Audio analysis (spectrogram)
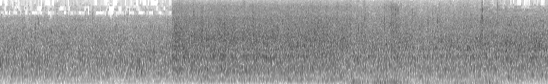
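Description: Creek water flowing past a fallen tree, a continuous rushing wash, steady and close, with a brief low rumble partway through.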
